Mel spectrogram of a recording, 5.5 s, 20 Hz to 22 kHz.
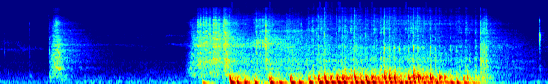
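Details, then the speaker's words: Apollo DB-36 250cc (223cc) Chinese dirt bike with the EGR valve removed and blocked off: it starts with some gas, runs roughly for about three seconds, then stalls. Owner blames poor idle on the carb. "Yeah, she's not gonna want to run right now."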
